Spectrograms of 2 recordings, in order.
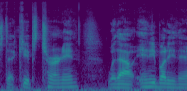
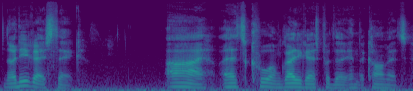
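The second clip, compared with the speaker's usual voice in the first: ordinary delivery, nothing marked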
